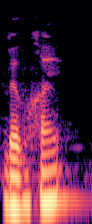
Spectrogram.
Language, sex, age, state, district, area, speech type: Assamese, male, 18-30, Assam, Barpeta, rural, spontaneous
